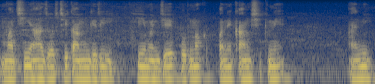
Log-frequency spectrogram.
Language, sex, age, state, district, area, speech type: Marathi, male, 18-30, Maharashtra, Amravati, rural, spontaneous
